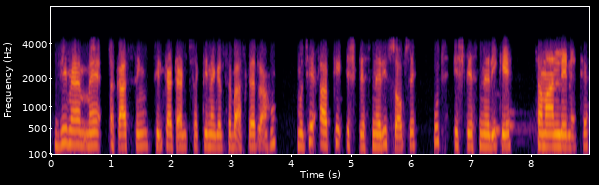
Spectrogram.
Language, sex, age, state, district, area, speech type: Hindi, male, 18-30, Uttar Pradesh, Sonbhadra, rural, conversation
